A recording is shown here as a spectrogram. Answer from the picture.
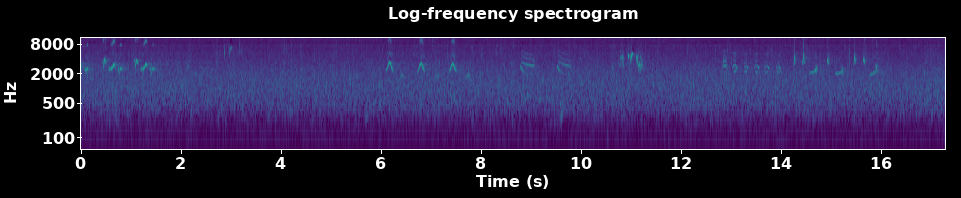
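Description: Birds chirping in short, quick calls that come in scattered clusters, with a brief fast trill later on, over a steady background hiss.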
